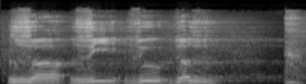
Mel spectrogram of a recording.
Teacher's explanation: cuma zo ini agak dimoncongkan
